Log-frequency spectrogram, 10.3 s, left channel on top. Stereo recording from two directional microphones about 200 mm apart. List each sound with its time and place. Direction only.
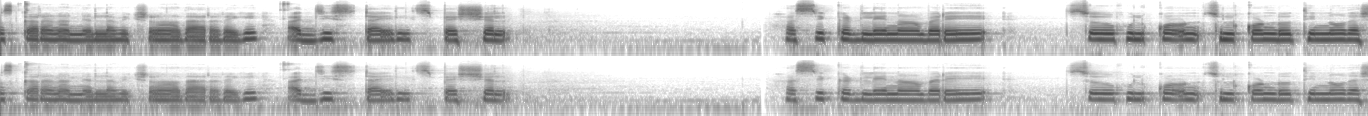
0.0 s speech: 25° left (ahead or behind)
5.8 s speech: 25° left (ahead or behind)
